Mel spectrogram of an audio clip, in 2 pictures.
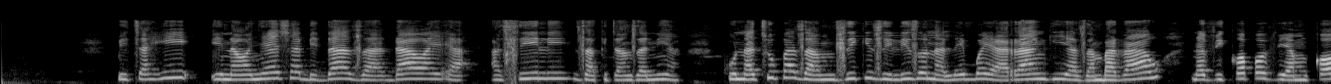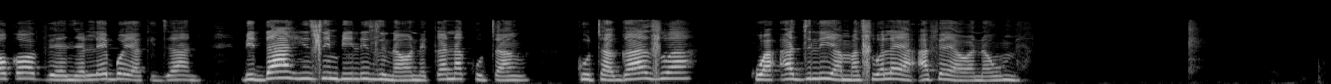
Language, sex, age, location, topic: Swahili, female, 18-24, Kisii, health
